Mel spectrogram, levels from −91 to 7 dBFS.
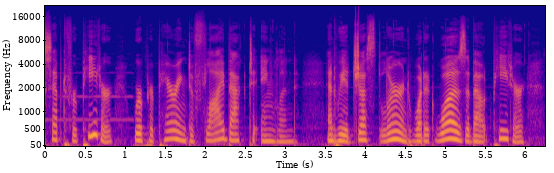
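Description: At 3.88 to 3.92 s the audio has chunks out of order: a 20 ms chunk plays one chunk late, after the one meant to follow it. The result is a brief jumbled stutter, seen as three hard steps in the waveform and thin vertical broadband streaks on a spectrogram.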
